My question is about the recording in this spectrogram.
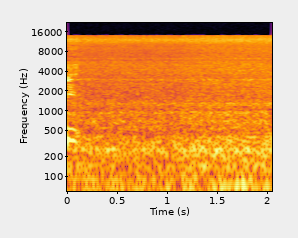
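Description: Steady low rumble of a vehicle's engine and road noise inside the cab.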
